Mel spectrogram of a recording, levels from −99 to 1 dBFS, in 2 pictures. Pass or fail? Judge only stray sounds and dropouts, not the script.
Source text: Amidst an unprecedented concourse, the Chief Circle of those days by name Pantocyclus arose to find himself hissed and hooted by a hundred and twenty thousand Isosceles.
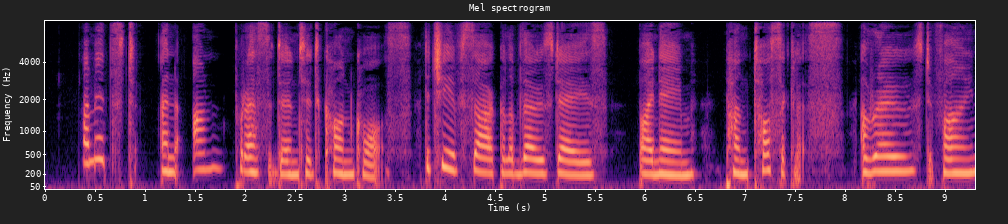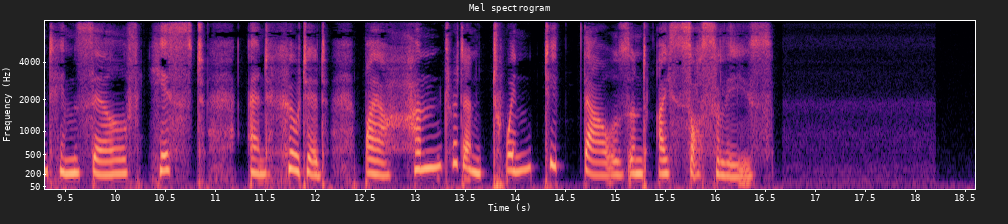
pass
